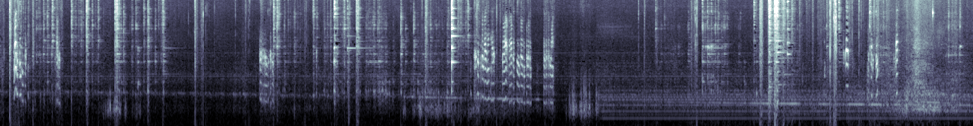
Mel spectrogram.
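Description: Small metal pipe fittings and tools clicking and clinking as they are handled and set down on concrete. A steady low hum joins about two-thirds of the way through.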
